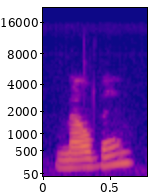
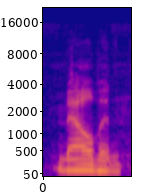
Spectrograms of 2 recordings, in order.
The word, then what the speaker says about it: Melbourne: And yet Melb Bur ne here is pronounced Melbourne. Melb I Melbourne. Melbourne.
